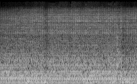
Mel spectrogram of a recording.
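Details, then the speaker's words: Non-running AC condenser unit, likely cycling on high pressure the day before: harsh, steady welder-like electrical buzz with no motor starting; burnt contactor, later replaced along with overloads. "Oh, did you hear that? Something sounded like a welder. Turn this one off. Yeah, something not right with that contactor."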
